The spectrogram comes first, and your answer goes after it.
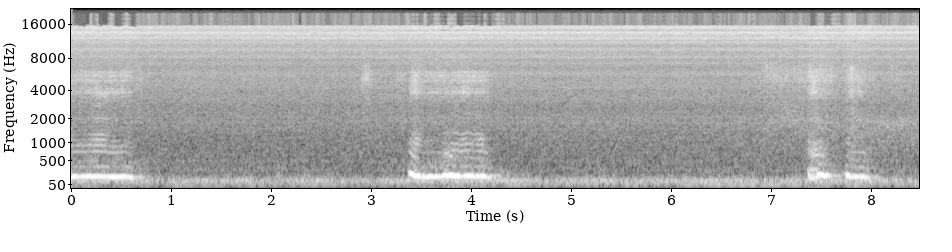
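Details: Cat snoring in its sleep with a microphone held close: three short, low, droning snore breaths with buzzy overtones, separated by several seconds of quiet indoor background.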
